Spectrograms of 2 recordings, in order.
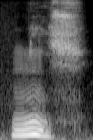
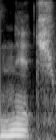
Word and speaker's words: niche: really what you should be focusing on is Niche and then expanding into Diversified so Niche is not only often mispronounced it's as Niche which drives me crazy but it's niche it's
